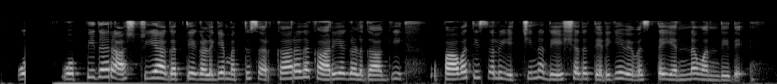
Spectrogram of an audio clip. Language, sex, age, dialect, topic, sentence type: Kannada, female, 56-60, Mysore Kannada, banking, statement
